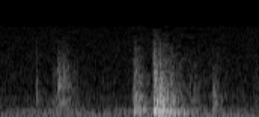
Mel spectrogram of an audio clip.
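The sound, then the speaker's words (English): A door being closed in a warehouse: a faint earlier knock, then a short clatter and a heavier thud toward the end, with quiet background rumble. “Close the door.”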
